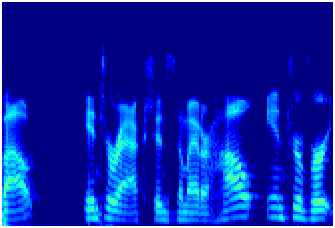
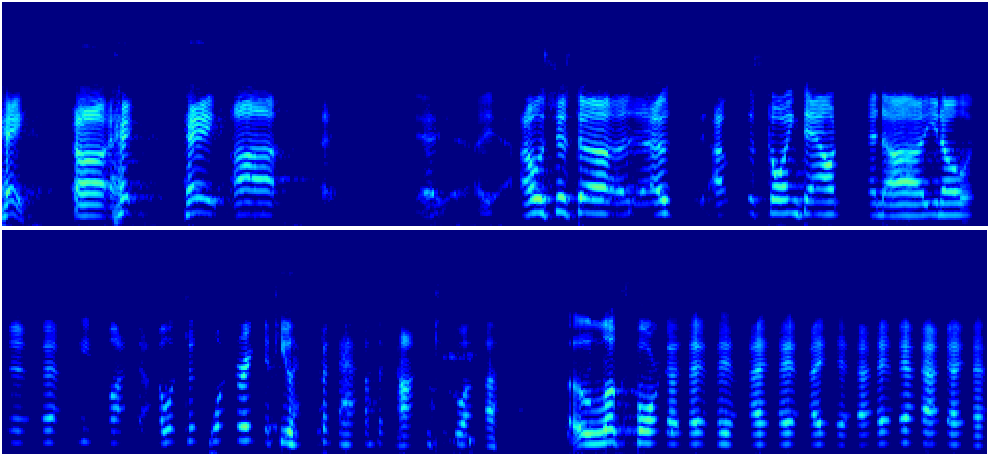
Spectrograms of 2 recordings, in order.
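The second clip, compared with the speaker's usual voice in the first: choppy, cutting-out bad-mic stammer, drawn-out "I"; 7 semitones higher than usual. Imitating someone on a call whose microphone cuts out, choppy cutting-out mic voice. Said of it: "their voice is like".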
